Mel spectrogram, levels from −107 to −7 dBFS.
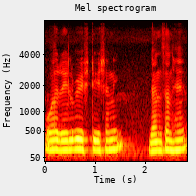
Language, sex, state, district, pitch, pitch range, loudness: Hindi, male, Bihar, Sitamarhi, 160 Hz, 155-165 Hz, -29 LUFS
